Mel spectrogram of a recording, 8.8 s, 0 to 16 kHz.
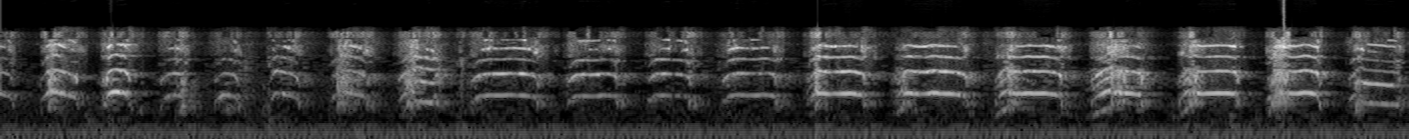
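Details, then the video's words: Briard litter at three weeks old, one pup notably vocal, practising its siren howl, July 2009. Dense repeated high yelps give way to evenly spaced, arched whining cries about twice per second, accompanied by a continuous low mains hum. "Briard 7 siren practice"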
